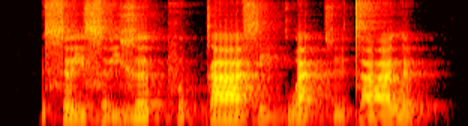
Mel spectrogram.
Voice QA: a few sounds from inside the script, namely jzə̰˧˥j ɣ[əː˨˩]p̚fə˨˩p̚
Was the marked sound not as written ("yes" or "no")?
yes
